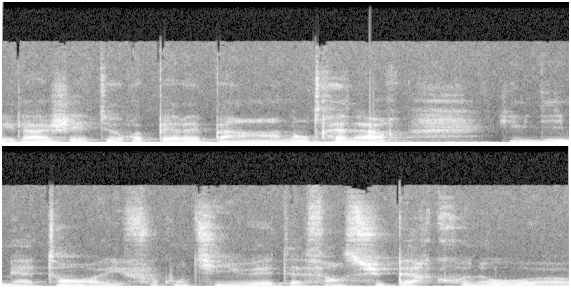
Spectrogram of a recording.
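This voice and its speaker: Here a woman speaks at a moderate pace with a medium pitch. Noticeable background noise runs underneath. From Roubaix, northern France. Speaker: race walker, former elite athlete. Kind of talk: interview answer.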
